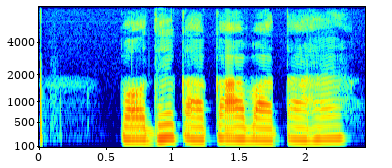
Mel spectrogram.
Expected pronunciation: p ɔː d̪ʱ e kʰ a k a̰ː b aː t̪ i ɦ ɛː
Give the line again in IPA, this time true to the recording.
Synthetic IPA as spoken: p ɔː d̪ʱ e k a k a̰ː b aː t̪ a ɦ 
